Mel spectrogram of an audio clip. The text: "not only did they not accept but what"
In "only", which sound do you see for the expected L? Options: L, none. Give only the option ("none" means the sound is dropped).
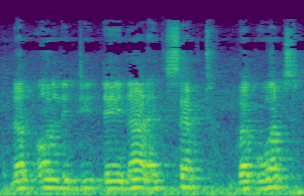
L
